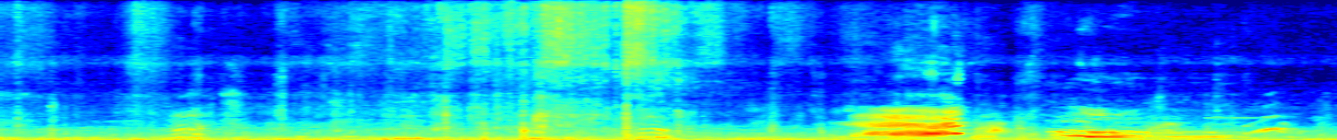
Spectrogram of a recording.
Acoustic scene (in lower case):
park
